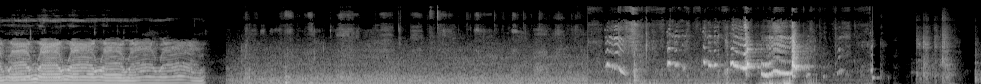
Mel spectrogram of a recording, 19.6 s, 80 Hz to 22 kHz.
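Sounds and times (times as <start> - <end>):
dog whimpering and whining: 0.0 - 4.1, 12.0 - 17.0.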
